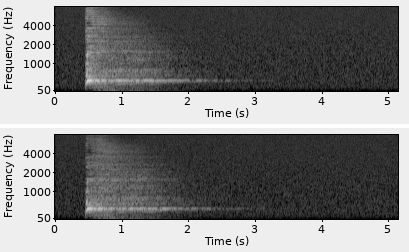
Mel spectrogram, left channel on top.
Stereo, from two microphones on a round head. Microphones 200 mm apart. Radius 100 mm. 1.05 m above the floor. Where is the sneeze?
55° left (ahead or behind), 3 m.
